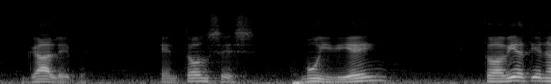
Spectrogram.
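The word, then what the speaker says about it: Ghaleb: Se debe decir Galeb Bader. Galeb Bader. Así es que él se llama. Okay. Porque yo le pregunté, ahí en la prensa están poniendo que Galeb Abdallah Musa Bader. Entonces, ¿qué dijo? Entonces él dijo Galeb Bader. Y ya. Aquí pronunciamos agudo el primer nombre y no, es llano, Galeb.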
